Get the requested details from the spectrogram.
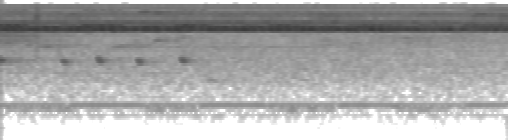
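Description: A steady, high-pitched drone of chirping insects fills a rainforest soundscape, with a constant low hum beneath and a few soft, brief calls near the start.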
